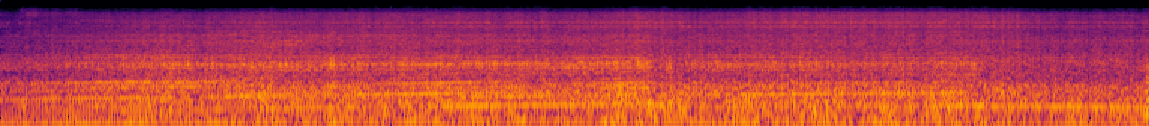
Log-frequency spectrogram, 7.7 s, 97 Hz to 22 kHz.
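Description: A Yamaha R15M motorcycle engine drones loudly and steadily while riding, mixed with heavy wind rush, with no voices.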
